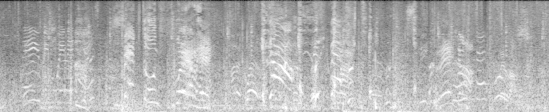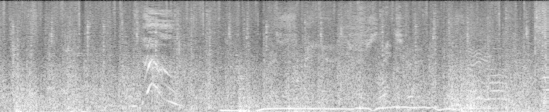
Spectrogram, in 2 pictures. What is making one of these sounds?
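Footsteps thud quickly on wooden boards and then crunch on snowy ground.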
